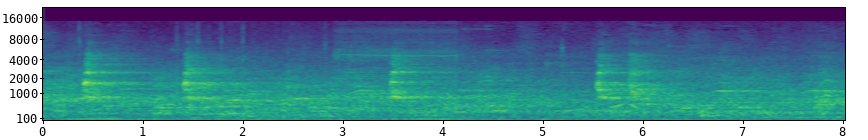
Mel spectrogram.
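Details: Labrador Retriever barking during heelwork practice before a competition, July 2010: four sharp, loud barks at uneven intervals over eight seconds, with a steady background murmur.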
